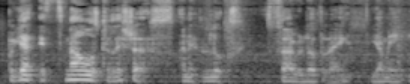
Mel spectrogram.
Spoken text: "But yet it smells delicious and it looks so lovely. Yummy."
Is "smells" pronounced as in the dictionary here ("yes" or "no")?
yes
